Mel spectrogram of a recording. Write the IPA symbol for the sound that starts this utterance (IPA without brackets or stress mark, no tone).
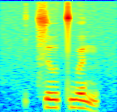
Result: t͡s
